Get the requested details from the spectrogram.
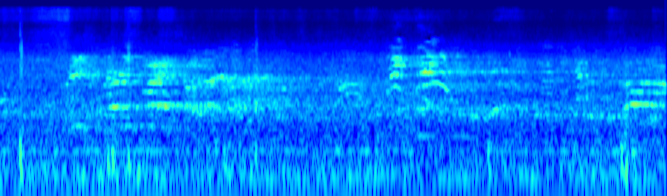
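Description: A soccer ball is kicked with dull thuds.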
